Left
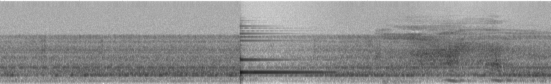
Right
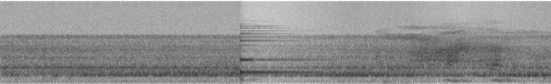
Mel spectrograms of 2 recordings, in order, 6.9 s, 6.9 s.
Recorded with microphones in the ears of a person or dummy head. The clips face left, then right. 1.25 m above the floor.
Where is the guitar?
65° left (ahead or behind), 7 m.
